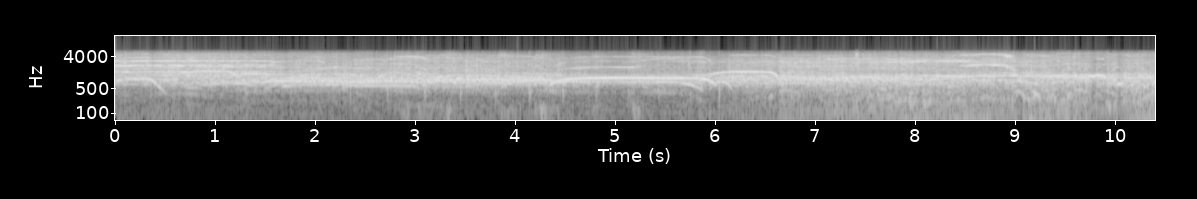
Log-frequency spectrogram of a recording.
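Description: Large concert crowd cheering and screaming, many high voices whooping over one another in a steady loud din.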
